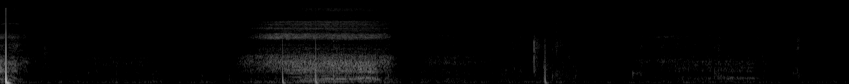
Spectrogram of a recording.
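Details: Snoring: one loud rough snore lasting over a second, then quieter breaths and a few clicks in a small quiet room.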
